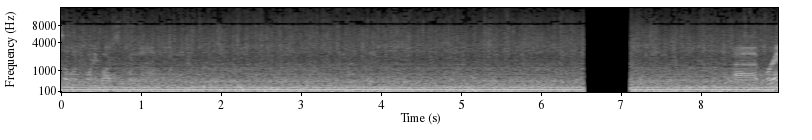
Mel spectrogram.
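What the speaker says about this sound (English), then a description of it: "Brandon's exhaust, it sounds like he's got a hole behind the flex pipe" A car idles with a low, steady engine drone, the exhaust leaking through a hole behind the flex pipe, giving a constant rumble with brief quieter gaps.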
